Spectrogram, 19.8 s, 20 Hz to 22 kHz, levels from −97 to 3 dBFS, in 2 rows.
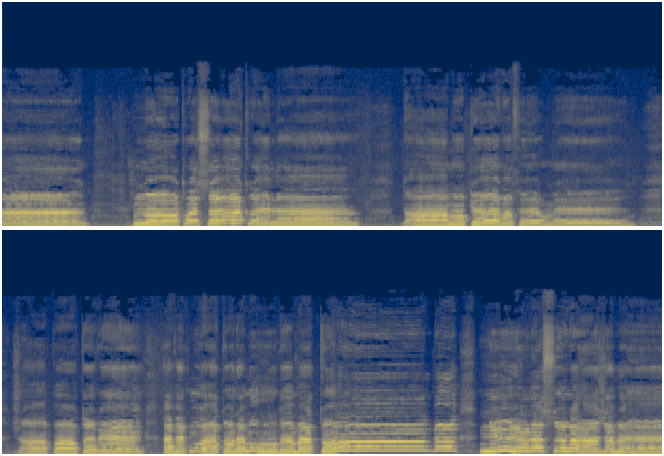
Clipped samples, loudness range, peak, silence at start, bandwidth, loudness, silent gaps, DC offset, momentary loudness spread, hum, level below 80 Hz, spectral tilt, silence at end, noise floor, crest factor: under 0.1%; 7 LU; -4 dBFS; 0 s; 14 kHz; -18 LUFS; none; under 0.1%; 12 LU; none; -58 dBFS; -3.5 dB/octave; 0 s; -49 dBFS; 14 dB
